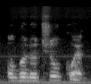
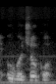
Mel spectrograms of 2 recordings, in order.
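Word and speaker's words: Ugochukwu: Um, yeah, and they brought in this kid, Leslie Oguduchukwe. Oh, God, I think I butchered that. Uguchuk. Yeah, it's actually Uguchukwu.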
